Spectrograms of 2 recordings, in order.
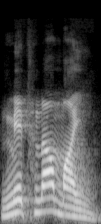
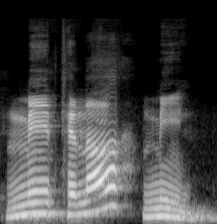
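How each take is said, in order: First: It is said the English way, ending in 'ine'. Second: It is said the Hindi way, ending in 'een'.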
